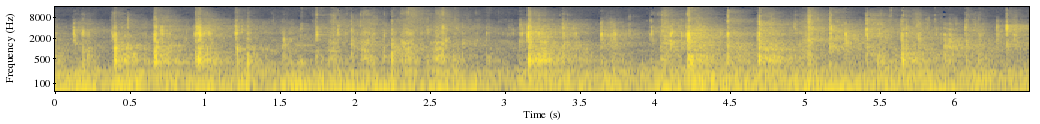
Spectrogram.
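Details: Hand-raised Himalayan marmot munching watermelon: crisp tapping bites and crunches in bursts with short pauses, fairly loud and close, over quiet low background noise.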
